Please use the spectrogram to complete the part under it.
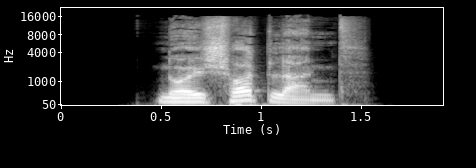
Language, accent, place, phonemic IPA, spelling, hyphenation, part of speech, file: German, Germany, Berlin, /nɔɪˈʃɔtlant/, Neuschottland, Neu‧schott‧land, proper noun, De-Neuschottland.ogg
- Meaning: 1. Nova Scotia (a province in eastern Canada) 2. Nova Scotia, Nova Scotia peninsula (a peninsula on the coast of the Atlantic, comprising most of the province of Nova Scotia; Nova Scotia peninsula)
